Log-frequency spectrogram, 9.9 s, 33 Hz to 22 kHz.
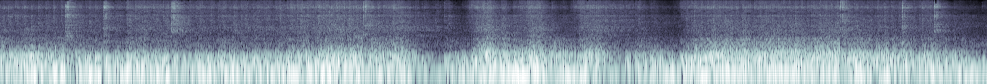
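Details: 1200cc motorcycle-powered dune buggy started after the carb problem was found and reassembled: deep steady idle rumble, dipping briefly mid-clip and recovering, holding idle evenly.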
